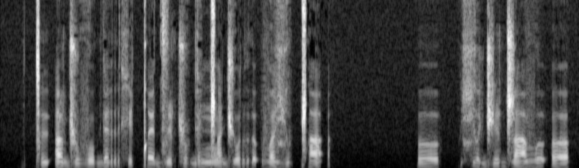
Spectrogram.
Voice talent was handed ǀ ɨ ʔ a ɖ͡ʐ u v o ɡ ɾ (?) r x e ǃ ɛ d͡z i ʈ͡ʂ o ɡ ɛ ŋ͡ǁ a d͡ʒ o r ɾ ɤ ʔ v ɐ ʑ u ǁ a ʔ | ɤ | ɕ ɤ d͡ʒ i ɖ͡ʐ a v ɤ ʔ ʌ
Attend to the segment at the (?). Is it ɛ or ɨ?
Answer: ɛ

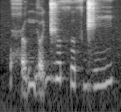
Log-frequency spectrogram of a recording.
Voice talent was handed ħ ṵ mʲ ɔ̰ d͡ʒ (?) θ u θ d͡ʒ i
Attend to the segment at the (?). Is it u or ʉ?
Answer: u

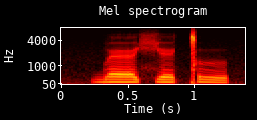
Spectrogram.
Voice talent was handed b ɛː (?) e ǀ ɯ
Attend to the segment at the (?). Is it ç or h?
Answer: ç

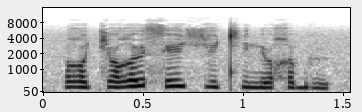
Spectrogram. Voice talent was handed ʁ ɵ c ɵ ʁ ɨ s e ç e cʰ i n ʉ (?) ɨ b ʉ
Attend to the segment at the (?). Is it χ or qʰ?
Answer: χ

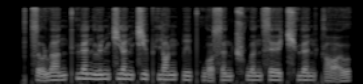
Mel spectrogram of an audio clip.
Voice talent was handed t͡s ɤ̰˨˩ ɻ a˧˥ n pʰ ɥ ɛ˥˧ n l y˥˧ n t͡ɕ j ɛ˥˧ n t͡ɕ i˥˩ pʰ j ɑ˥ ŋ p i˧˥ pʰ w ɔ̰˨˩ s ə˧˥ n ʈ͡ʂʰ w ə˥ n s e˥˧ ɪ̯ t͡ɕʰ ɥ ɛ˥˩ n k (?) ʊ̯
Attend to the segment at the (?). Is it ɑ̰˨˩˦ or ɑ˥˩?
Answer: ɑ̰˨˩˦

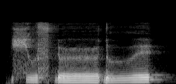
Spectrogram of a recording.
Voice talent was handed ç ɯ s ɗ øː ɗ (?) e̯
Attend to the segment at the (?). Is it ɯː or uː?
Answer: ɯː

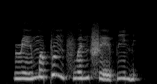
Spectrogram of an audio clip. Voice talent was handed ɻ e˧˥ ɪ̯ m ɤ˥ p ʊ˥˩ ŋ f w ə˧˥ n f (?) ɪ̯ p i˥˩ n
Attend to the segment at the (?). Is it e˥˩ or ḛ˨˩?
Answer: ḛ˨˩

